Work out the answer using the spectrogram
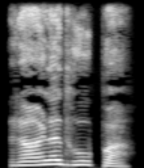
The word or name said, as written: ರಾಳಧೂಪ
